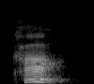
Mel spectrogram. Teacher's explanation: 요 아라는 어미와 뒤에 모음어미 아라는 어미가 동일하잖아. 그래서 앞에 있는 어간에 있는 동음모음이 탈락되는 거죠. 그래서 어간에 기억이 남고 어미에 아가 남아가지고 가. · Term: 동음모음 탈락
